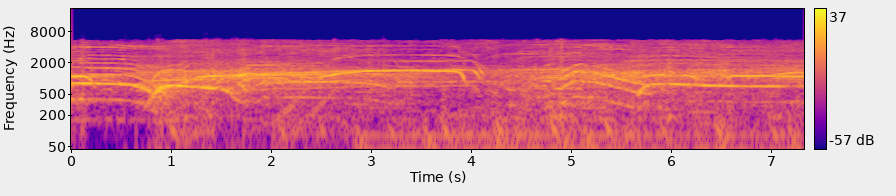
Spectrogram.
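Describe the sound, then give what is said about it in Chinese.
A large crowd screams without pause as a band's leader appears as a brand spokesperson at a commercial event in Beijing, many high-pitched shrieks overlapping, swelling and dipping but never stopping, loud and sustained from start to finish. “昨天 … 队长…以代言人身份现身北京出席商业活动，一袭红白运动装的他，一出场电影的全场尖叫不断。”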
